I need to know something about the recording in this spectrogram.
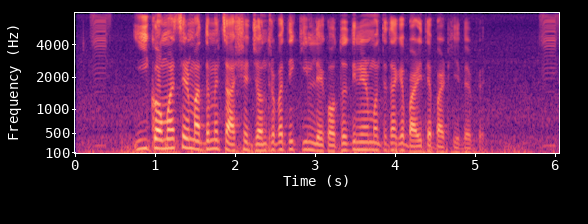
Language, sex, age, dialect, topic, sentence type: Bengali, male, 18-24, Standard Colloquial, agriculture, question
